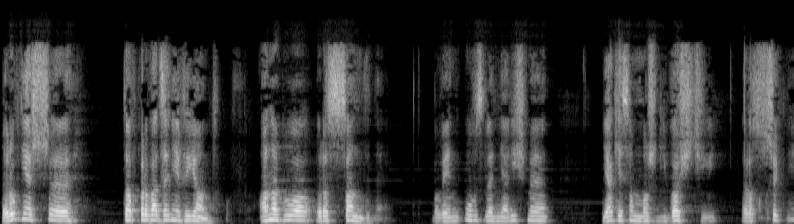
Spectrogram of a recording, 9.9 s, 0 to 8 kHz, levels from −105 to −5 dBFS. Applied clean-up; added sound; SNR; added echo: neural mask model DeepFilterNet 3.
